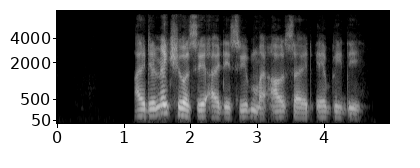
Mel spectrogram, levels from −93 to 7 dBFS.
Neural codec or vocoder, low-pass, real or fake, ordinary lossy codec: codec, 24 kHz, 3 kbps, HILCodec; 7.2 kHz; fake; MP3, 64 kbps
